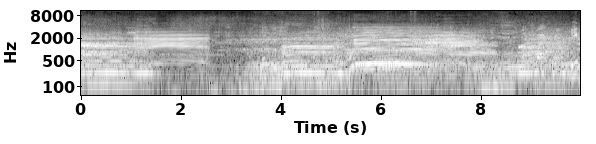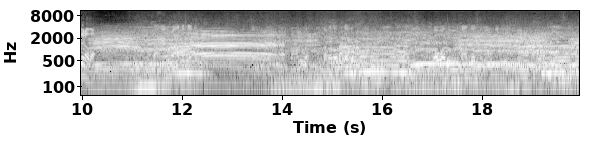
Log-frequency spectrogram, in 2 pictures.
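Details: Heavy sacrificial cattle above 500 kg kept in a weighing pen; dense overlapping moos from many animals form a near-unbroken lowing chorus, with faint talk underneath.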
